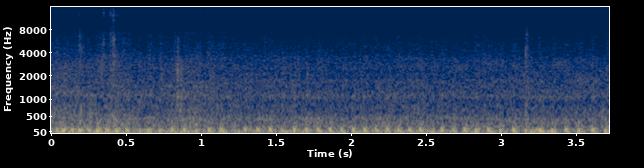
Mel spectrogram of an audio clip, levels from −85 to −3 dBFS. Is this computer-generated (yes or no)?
yes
